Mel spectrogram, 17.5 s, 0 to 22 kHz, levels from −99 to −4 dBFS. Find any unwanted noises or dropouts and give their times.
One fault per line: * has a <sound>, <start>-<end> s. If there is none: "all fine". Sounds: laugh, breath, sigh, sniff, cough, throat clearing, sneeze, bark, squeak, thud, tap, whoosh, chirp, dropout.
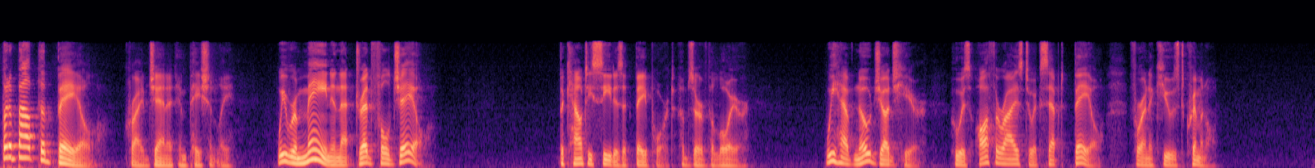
all fine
